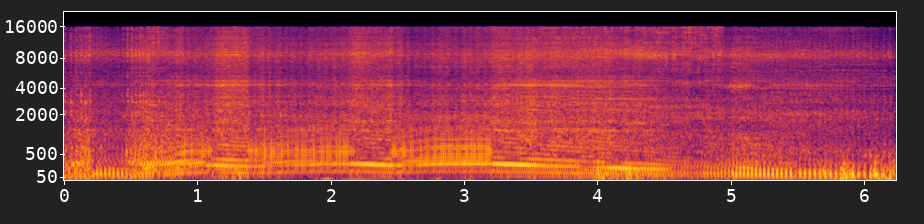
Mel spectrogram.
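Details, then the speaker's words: Honda Supra X 125 (Karisma) revs with a choppy "ngok-ngok" stutter like an RPM limiter under throttle, caused by an ignition wiring fault (a red/black wire left unconnected and a loose fuse), not the carburetor. "kemudian gas ditarik itu ada suara seperti semacam RPM limit atau seperti juga pengapian yang trouble atau"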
